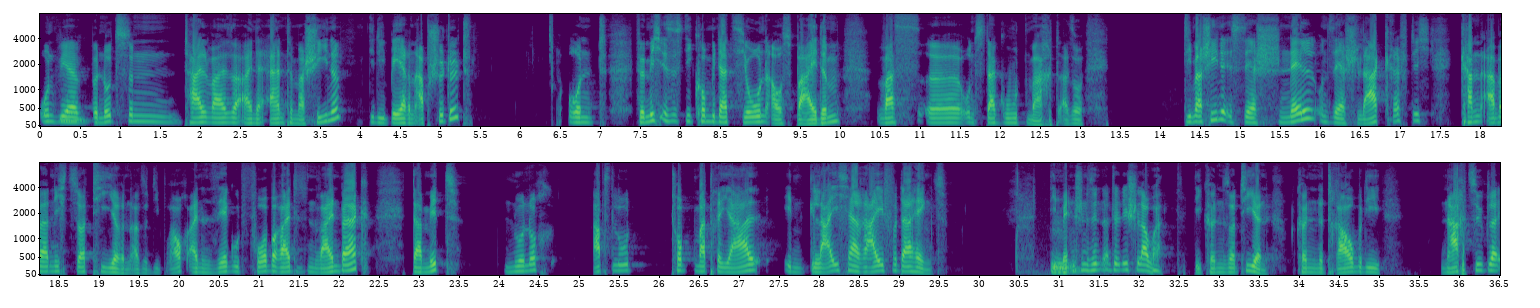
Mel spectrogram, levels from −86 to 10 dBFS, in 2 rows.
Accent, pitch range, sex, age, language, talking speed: German, 120-160 Hz, male, 50-69, German, 115 wpm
